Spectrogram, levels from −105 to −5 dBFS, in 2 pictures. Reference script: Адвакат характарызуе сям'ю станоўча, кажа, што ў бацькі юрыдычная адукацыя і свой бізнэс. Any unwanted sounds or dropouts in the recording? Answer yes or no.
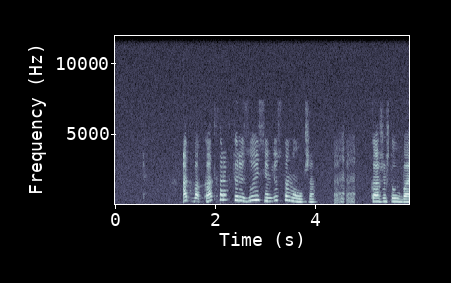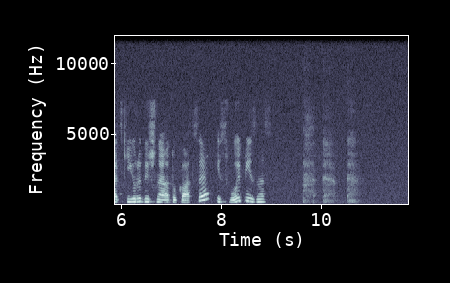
yes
